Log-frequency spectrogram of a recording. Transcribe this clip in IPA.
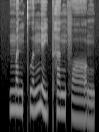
m ɐ˨ n kʷʰ ɐ˨˥ ŋ e˨˩ j pʰ ɐ˨ ŋ f ɔː˨˩ ŋ

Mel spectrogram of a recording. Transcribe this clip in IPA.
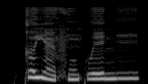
k ə˦ j ɛ̃˨ f ũ˨ kʷ eː˧ ŋ iː˧

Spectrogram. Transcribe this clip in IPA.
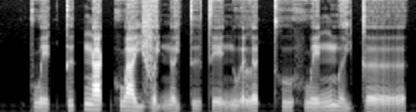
k w e˨˩ k̚ t̪ ɨ˦˥ k̚ ŋ a˦˥ k̚ h w a˧ j v ə̰˧˨ j n ə˧˩ j t̪ ɨ˧˩ t̪ e˧˩ n ṵ˧˨ ə̯ l ə˦˥ t̚ t̪ʰ u˨˦ h w e˨˦ ŋ m ə̤˨˩ j k əː˧˩˨

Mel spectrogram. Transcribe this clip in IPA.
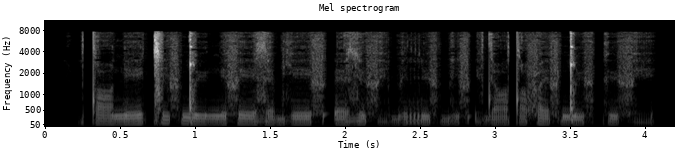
tˤ iː n eː ǀ i f ŋ͡ǃ yː ŋ e f eː z ɛ b j eː f ʔ ɛ z y f e̤ b e r y f b iː f ʔ e̤ d ɛː tˤ i f ɛː f ŋ͡ǃ y f k y f e̤

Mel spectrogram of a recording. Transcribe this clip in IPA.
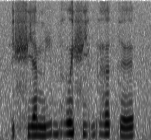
fʲ a˩˧˩ m i˧˥˧ bʱ o˦˨ fʲ ɘ˨˩˦ bʱ ʌ˦˨ k ə˨˦

